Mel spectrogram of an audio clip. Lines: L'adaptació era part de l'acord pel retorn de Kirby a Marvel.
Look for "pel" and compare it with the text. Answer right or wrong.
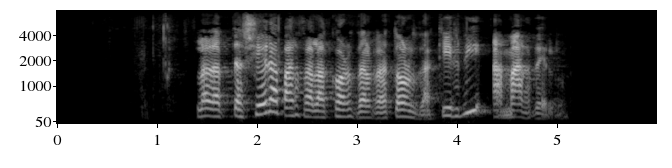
wrong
